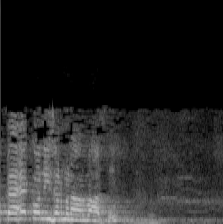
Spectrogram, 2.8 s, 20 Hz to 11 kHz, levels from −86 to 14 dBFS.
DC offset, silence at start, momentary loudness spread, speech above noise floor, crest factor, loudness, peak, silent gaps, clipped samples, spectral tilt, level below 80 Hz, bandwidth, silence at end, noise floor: under 0.1%; 0 s; 20 LU; 29 dB; 14 dB; -16 LUFS; -4 dBFS; none; under 0.1%; -8 dB/octave; -52 dBFS; 6 kHz; 0.7 s; -44 dBFS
